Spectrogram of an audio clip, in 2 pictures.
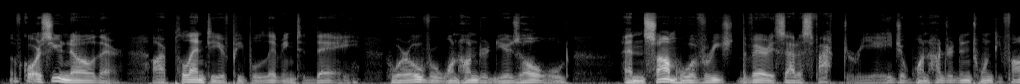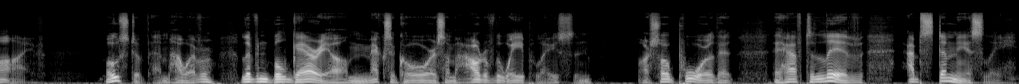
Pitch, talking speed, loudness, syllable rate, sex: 90 Hz, 175 wpm, -21 LUFS, 5.3 syllables/s, male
